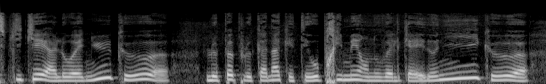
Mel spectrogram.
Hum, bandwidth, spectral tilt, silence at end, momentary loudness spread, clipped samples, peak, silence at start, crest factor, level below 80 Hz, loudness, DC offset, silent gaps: none; 11.5 kHz; -6.5 dB/octave; 0.15 s; 4 LU; under 0.1%; -4 dBFS; 0 s; 14 dB; -46 dBFS; -17 LUFS; under 0.1%; none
